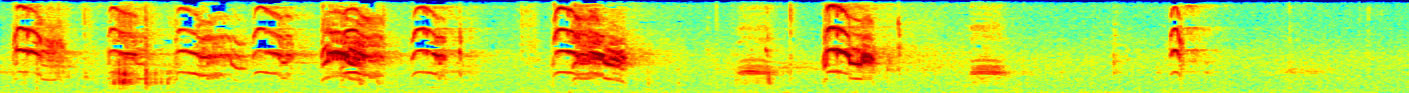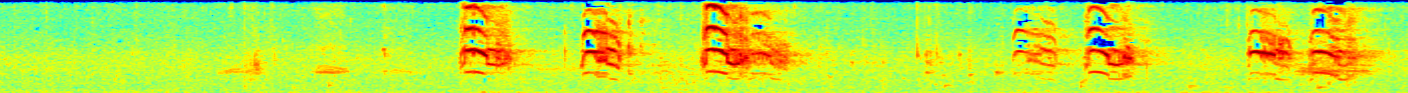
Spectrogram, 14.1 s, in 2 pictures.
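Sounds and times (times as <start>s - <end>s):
bird calling: 0.0s - 5.0s.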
